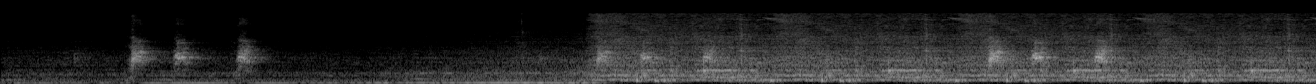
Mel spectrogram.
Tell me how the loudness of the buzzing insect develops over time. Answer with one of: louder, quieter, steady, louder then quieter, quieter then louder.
louder.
